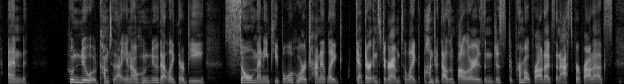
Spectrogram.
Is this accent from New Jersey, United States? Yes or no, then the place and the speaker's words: yes; Hunterdon County, central New Jersey, United States; moved away as an adult; now in New York City, United States; grew up in New Jersey my whole life, um, in, well, central Jersey.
